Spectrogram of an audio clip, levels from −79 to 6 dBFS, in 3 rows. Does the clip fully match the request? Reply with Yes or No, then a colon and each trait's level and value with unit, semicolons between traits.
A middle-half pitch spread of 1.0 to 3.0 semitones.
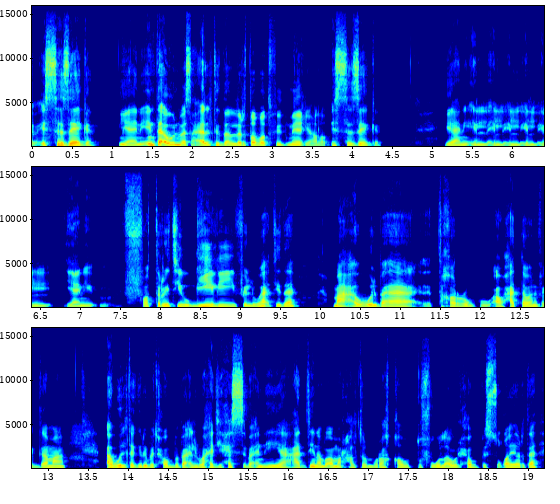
No: average, 4.7 semitones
